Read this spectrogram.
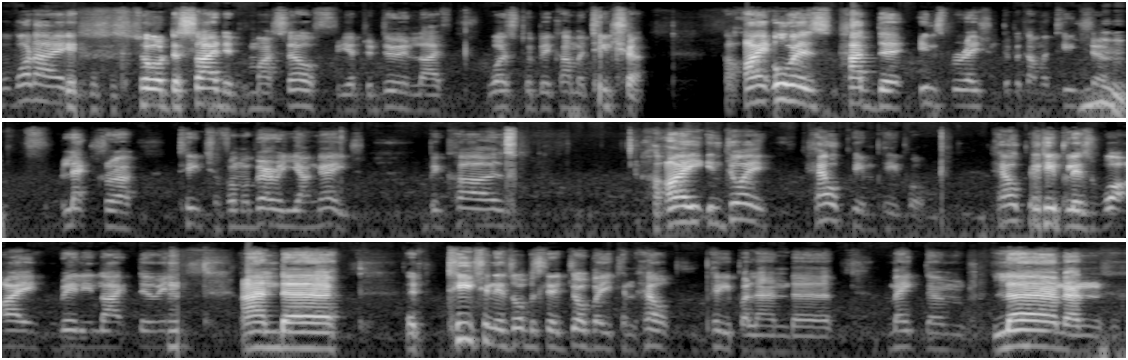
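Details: Stuttering in an adult who has stuttered since age four, stuttered on nearly every sentence at school, and now works as a teacher and life coach.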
